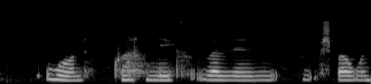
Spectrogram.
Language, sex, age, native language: Icelandic, male, 11, Icelandic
